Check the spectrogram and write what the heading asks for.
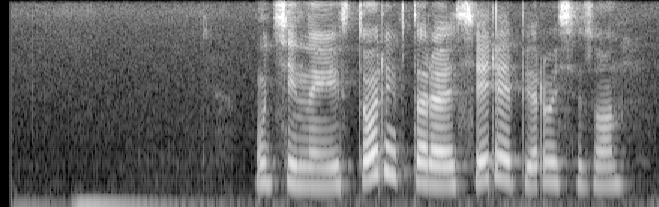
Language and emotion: Russian, positive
